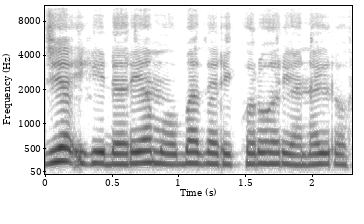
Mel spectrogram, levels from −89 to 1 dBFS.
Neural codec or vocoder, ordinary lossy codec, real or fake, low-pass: vocoder, 22.05 kHz, 80 mel bands, WaveNeXt; none; fake; none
